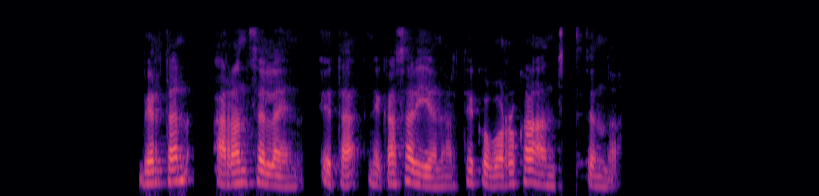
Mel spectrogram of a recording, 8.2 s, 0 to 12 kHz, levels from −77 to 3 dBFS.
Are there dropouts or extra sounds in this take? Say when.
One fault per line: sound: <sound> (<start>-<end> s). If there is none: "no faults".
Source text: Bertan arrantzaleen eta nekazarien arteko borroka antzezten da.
sound: dropout (5.6-5.8 s)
